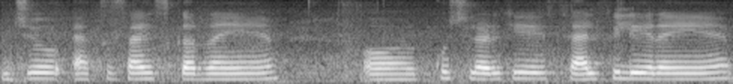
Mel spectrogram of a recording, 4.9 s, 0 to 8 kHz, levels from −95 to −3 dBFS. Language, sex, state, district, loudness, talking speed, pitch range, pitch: Hindi, female, Uttar Pradesh, Budaun, -15 LUFS, 145 wpm, 200-215 Hz, 205 Hz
